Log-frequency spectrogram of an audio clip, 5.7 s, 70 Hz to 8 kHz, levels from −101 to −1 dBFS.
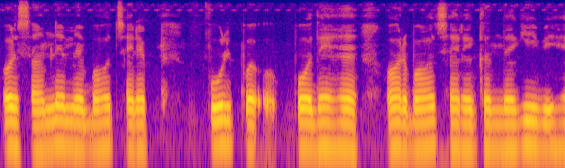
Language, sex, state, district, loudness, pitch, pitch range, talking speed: Hindi, male, Jharkhand, Ranchi, -16 LUFS, 125 Hz, 120-130 Hz, 150 wpm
